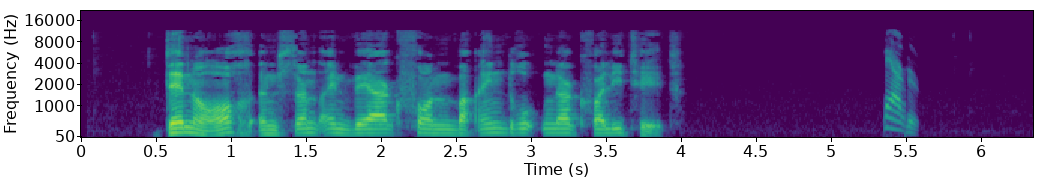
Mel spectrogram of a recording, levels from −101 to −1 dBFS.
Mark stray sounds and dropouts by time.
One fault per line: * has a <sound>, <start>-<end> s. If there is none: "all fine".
* has a chirp, 5.4-5.6 s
